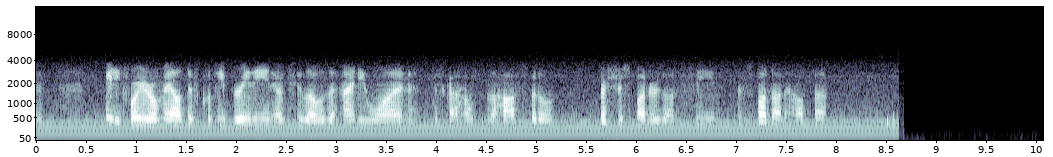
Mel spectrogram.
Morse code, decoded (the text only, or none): none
